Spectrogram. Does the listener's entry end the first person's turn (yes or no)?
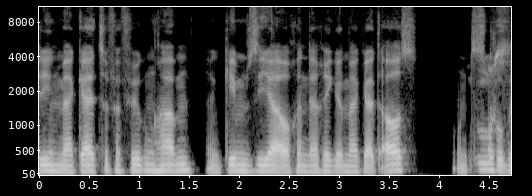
yes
